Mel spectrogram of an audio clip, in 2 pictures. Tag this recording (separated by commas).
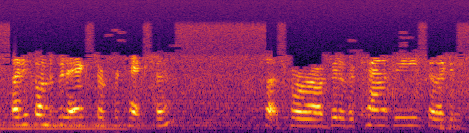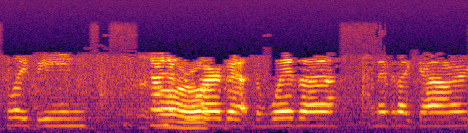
Speech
